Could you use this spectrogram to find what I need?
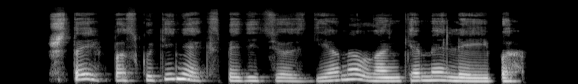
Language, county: Lithuanian, Vilnius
